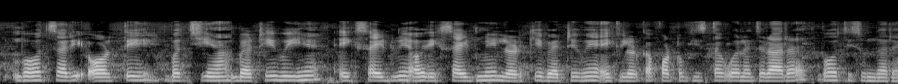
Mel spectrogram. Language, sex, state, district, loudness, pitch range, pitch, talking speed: Hindi, female, Chhattisgarh, Sukma, -17 LUFS, 170-190 Hz, 180 Hz, 205 wpm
